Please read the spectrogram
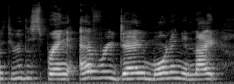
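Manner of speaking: normal talking voice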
